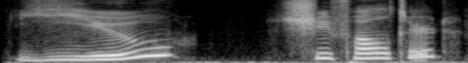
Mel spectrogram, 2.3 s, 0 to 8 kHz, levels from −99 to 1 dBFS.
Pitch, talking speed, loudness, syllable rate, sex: 230 Hz, 75 wpm, -16 LUFS, 2.8 syllables/s, female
